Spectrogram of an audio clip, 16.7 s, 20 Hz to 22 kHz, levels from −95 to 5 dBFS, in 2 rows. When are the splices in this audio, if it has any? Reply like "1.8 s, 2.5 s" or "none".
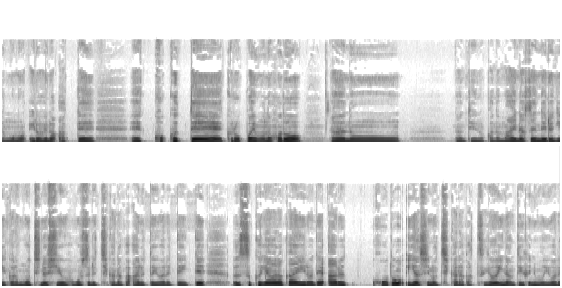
none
